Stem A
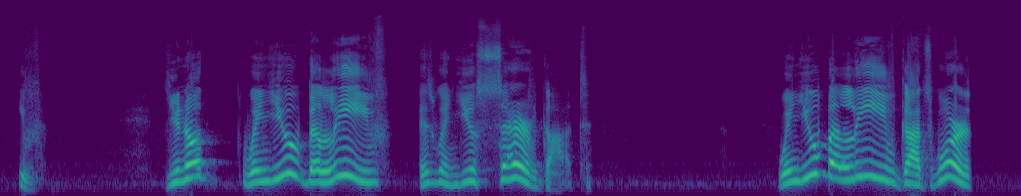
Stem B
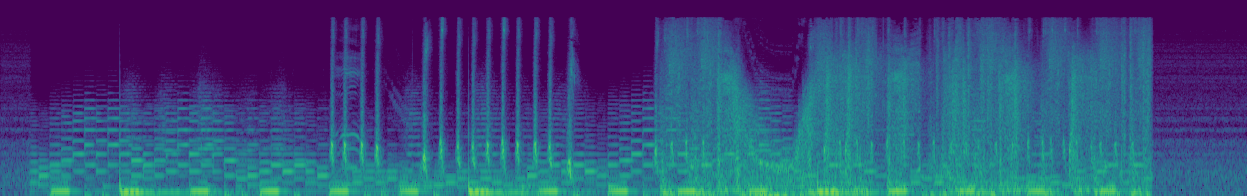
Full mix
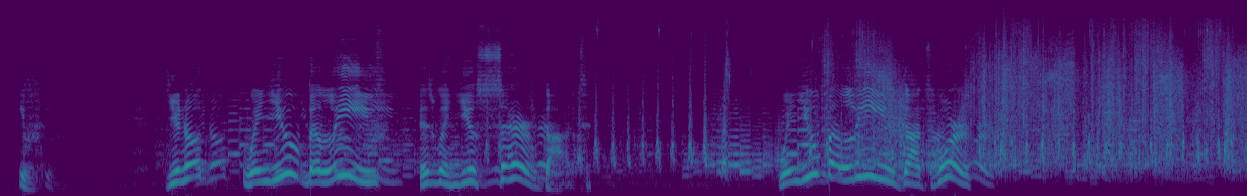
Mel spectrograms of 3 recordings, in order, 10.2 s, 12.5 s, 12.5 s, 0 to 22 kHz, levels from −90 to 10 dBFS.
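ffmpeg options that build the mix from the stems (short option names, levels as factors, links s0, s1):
-filter_complex "[0:a]aecho=1:1:2.3:0.52,volume=0.266,asplit=2[s0][s1];[s1]volume=0.1[s2];[1:a]aeval=exprs='(tanh(12.6*val(0)+0.7)-tanh(0.7))/12.6':c=same,alimiter=level_in=1.78:limit=0.0631:level=0:latency=1:release=222,volume=0.562,highpass=f=520:w=0.5412,highpass=f=520:w=1.3066,adelay=1550,volume=0.422,afade=t=in:st=6.78:d=0.43:silence=0.281838,asplit=2[s3][s4];[s4]volume=0.0891[s5];[s2][s5]amix=inputs=2:normalize=0,aecho=0:1:249:1[s6];[s0][s3][s6]amix=inputs=3:normalize=0,acompressor=threshold=0.00891:ratio=6"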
